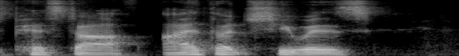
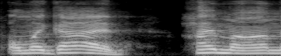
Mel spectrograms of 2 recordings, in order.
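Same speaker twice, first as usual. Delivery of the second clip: excited; 6 semitones higher, 5 dB louder than usual. Retold or imitated. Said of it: "I would get so excited".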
